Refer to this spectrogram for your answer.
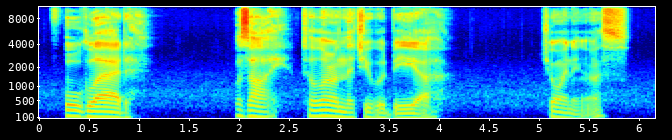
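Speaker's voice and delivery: breathy, halting murmur close to the mic. Imitating the Aymeric voice actor breathing into the mic, breathy Aymeric voice. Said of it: "like like breathing into the mic. It's about to be A S M R".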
